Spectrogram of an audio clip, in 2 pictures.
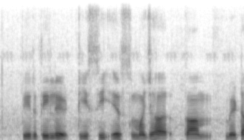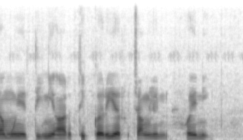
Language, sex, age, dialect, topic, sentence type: Marathi, male, 18-24, Northern Konkan, banking, statement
